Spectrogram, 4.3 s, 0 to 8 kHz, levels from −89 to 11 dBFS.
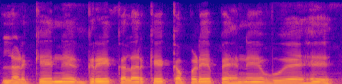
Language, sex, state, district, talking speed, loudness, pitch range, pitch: Hindi, male, Gujarat, Valsad, 125 wpm, -16 LUFS, 120-130 Hz, 125 Hz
